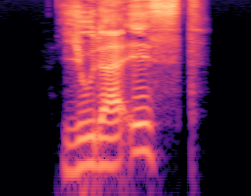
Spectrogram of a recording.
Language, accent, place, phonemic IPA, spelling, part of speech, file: German, Germany, Berlin, /judaˈɪst/, Judaist, noun, De-Judaist.ogg
- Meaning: A specialist in Jewish studies. (male or of unspecified gender)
